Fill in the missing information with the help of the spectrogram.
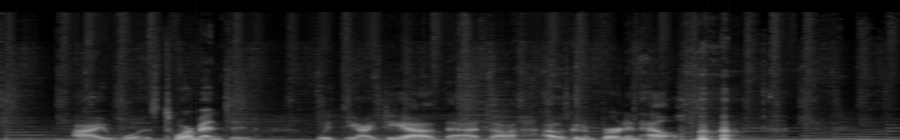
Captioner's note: laughs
